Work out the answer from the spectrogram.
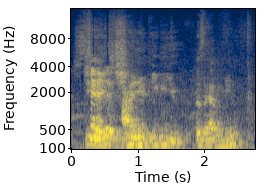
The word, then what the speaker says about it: Chinedu: And you pronounce it Chinedu. Chinedu.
